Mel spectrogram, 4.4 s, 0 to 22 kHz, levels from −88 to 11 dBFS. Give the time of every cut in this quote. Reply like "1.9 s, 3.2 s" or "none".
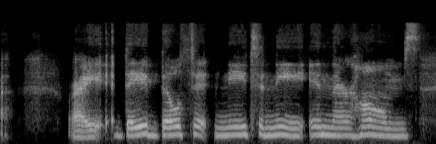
1.1 s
